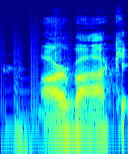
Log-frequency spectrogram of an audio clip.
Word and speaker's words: Arbok: Firebolt on both Arbok Arbok right am I pronouncing that right yes and it's Cobra backwards oh that's right okay Arbok and uh gassy sphincter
